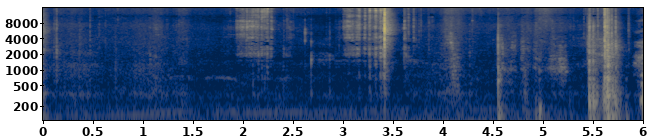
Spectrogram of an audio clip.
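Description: Pinking shears snipping through the seam allowance of layered fabric: a few separate, quiet cuts, the loudest about three and a half seconds in.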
